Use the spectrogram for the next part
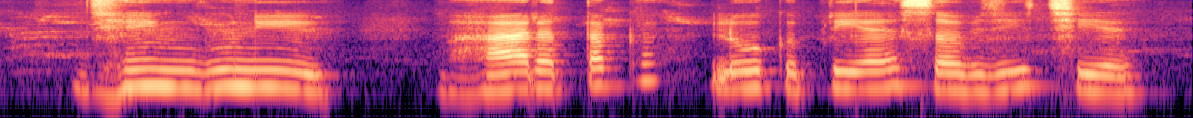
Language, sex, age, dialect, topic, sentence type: Maithili, female, 51-55, Eastern / Thethi, agriculture, statement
